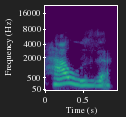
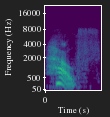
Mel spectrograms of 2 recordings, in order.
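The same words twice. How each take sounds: First: The consonant is a voiced z sound. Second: The consonant is a voiceless s sound. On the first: It is the verb meaning to furnish or shelter. "se a gente pronunciar como Z aqui" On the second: It names a building where people live. "Quando a gente tem S em substantivos, a gente não vai falar com som de Z"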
